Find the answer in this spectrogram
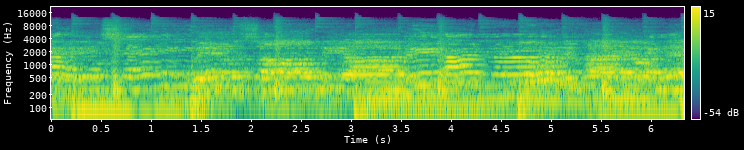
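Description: A group of voices singing a gospel-style anthem together, backed by a live band with bass and a steady drum beat.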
